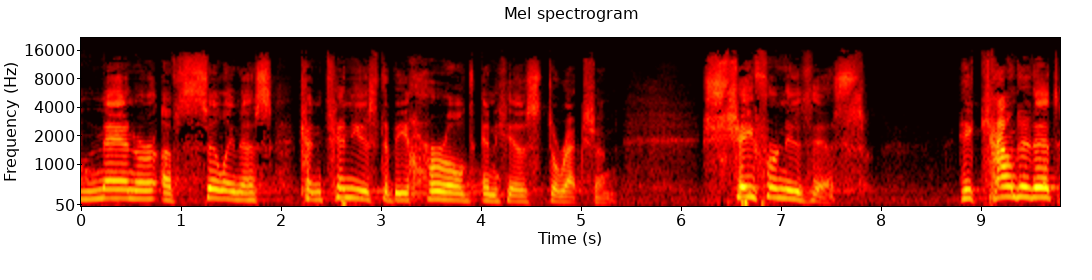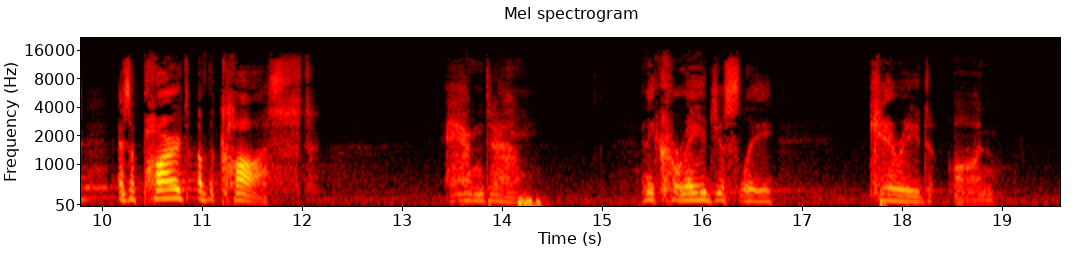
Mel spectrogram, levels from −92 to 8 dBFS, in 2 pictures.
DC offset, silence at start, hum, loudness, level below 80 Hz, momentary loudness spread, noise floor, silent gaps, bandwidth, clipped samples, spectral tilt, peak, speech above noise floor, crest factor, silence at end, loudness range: under 0.1%; 0 s; none; -28 LUFS; -54 dBFS; 19 LU; -66 dBFS; none; 16 kHz; under 0.1%; -4.5 dB/octave; -8 dBFS; 38 dB; 22 dB; 0.7 s; 13 LU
